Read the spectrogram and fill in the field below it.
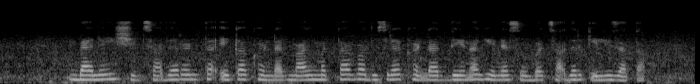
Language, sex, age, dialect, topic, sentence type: Marathi, female, 46-50, Southern Konkan, banking, statement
